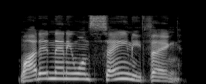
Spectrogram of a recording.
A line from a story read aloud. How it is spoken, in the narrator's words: Gabriel asked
